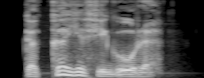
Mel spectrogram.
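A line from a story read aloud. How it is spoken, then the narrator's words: Admiring hiss. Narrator (Russian): с восхищением прошипел Изя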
